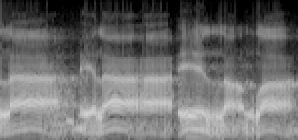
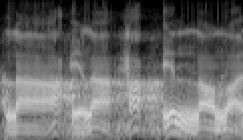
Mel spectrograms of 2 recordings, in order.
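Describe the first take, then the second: First: No extra vowel or glottal stop is added. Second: An extra vowel or glottal stop is added. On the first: The speaker calls it right. "Dia lempang saja" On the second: The speaker calls it wrong. "tambah alif atau tambah hamzah"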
